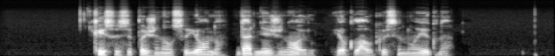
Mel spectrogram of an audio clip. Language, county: Lithuanian, Alytus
